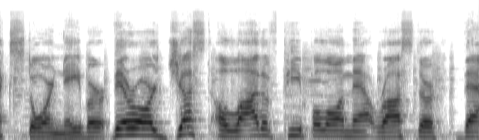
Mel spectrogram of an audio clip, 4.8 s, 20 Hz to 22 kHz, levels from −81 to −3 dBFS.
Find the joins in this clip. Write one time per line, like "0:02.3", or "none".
0:01.1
